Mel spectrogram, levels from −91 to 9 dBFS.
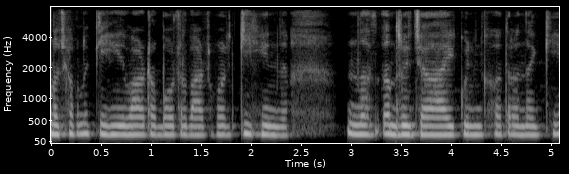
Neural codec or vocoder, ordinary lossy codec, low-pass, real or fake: codec, 16 kHz, 8 kbps, FreqCodec, larger model; AAC, 48 kbps; 7.2 kHz; fake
